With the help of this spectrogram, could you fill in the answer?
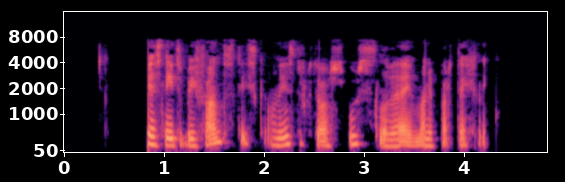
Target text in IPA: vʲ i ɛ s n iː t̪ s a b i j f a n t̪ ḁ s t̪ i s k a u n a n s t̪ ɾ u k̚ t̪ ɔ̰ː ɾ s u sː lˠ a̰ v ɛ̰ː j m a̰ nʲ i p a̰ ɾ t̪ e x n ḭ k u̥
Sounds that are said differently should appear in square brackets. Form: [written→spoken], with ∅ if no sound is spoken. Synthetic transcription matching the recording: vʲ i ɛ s n iː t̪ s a b i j f a n t̪ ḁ s t̪ i s k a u n [a→i] n s t̪ ɾ u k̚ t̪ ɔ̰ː ɾ s u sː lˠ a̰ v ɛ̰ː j m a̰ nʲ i p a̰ ɾ t̪ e x n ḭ k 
